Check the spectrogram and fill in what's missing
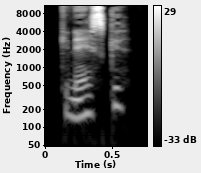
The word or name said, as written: gnaske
